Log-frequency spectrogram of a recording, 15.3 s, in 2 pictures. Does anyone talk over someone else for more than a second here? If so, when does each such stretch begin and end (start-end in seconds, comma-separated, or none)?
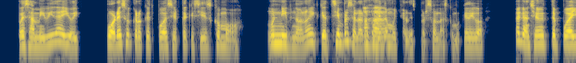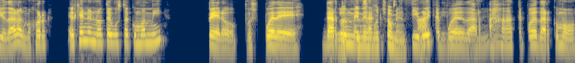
12.1-14.4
